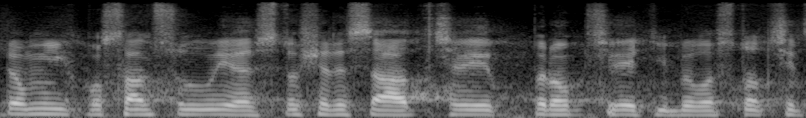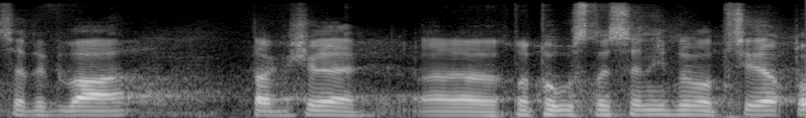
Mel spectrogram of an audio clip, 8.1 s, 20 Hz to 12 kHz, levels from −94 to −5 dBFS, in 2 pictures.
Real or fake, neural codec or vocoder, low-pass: fake; codec, 24 kHz, 1 kbps, SNAC; 10.8 kHz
